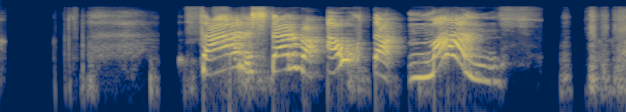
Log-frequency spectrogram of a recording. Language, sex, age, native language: Icelandic, female, 8, Icelandic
